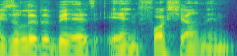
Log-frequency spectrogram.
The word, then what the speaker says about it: Foshan: a little bit in Foshan in China. Fatsan is how you say it over there.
